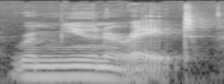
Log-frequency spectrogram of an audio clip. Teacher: mu saying the m and the Y Glide um then because we have the stress on that second syllable mu that means that the first syllable letters re e are not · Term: reduced I sound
